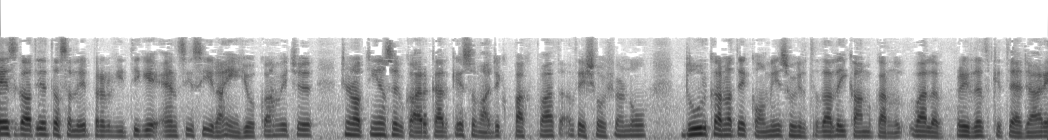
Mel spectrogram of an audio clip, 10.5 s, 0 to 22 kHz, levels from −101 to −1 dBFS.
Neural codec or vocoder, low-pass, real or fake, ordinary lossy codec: codec, 16 kHz, 0.8 kbps, ZipCodec; 7.2 kHz; fake; MP3, 32 kbps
